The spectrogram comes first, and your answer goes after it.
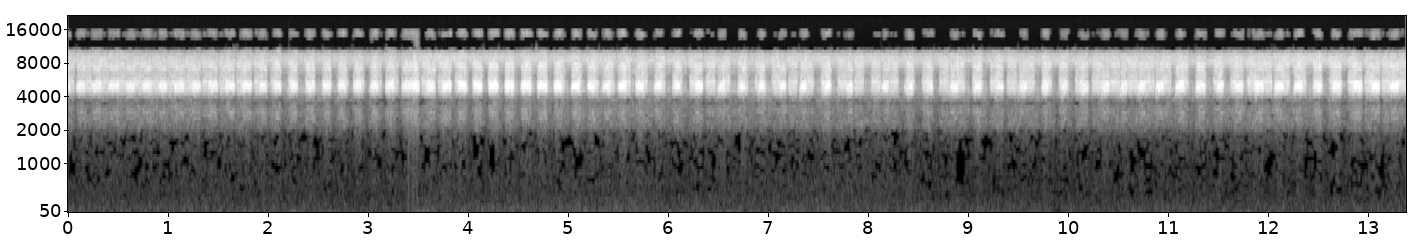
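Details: Provence summer cicadas, southern France: an unbroken high metallic buzz with quick throbbing beats, slightly uneven in strength, steady and loud throughout.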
